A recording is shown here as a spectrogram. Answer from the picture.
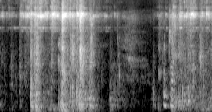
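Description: Irregular short rustling and knocking sounds from a pet dog at play and a person getting up from a sofa.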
